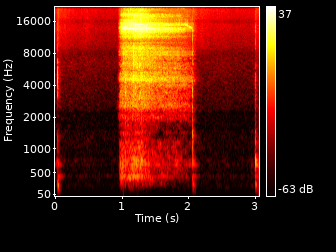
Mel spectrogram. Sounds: Sniff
